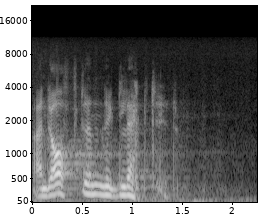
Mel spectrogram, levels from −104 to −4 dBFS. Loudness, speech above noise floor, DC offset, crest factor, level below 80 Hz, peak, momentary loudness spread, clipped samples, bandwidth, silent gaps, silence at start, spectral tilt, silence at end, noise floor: -24 LUFS; 30 dB; under 0.1%; 18 dB; -50 dBFS; -8 dBFS; 20 LU; under 0.1%; 7.2 kHz; none; 0 s; -8.5 dB/octave; 0.55 s; -54 dBFS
